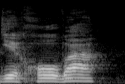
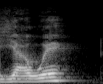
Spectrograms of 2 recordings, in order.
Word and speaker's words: Jehová: Entonces, me hace más sentido, por ejemplo, a mí, a un servidor, con base en esta información, pronunciar Jehová que Yahweh. ¿Por qué? Porque Yeho está al principio, Jehová, y Yahweh está como más relacionado a Yahú, como si fuera un sufijo al final del nombre, cuando en realidad se utiliza normalmente al final del nombre.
